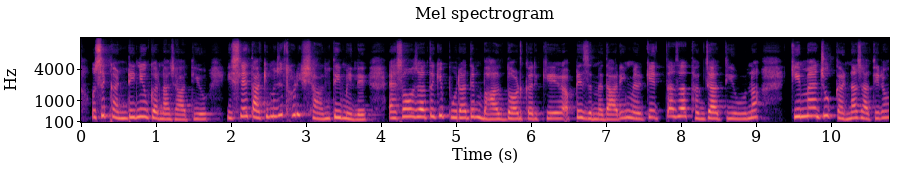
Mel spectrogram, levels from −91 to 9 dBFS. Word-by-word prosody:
उसे 300 +5 +4
कंटिन्यू 300 +2 +2
करना 230 -5 +2
चाहती 205 +1 -5
हूँ, 220 0 -2 0.3
इसीलिए 340 +7 +1
ताकि 300 0 +1
मुझे 340 +4 +2
थोड़ी 410 +1 +3
शांति 245 - +1
मिले। 210 -5 0 0.3
ऐसा 265 +4 +1
हो 325 0 +4
जाता 315 +1 +4
है - - +2
कि 365 - +1
पूरा 285 -1 +2
दिन 305 -3 +2
भागदौड़ 225 +1 0
करके 235 +1 -3
अपनी 240 +5 -1
ज़िम्मेदारी 220 0 -1
मिलके 255 0 -2
इतना 290 +5 -2
ज़्यादा 340 +1 +2
थक 230 - -2
जाती 245 -1 +1
हूँ 230 -1 -3
ना, 290 +3 0 0.4
कि 325 +1 +5
मैं 345 +1 +4
जो 365 +4 +2
करना 255 +1 0
चाहती 250 -2 -2
हूँ 260 - -4
255 Hz, 195 wpm, -23 LUFS, 230-310 Hz, 0.4 s, कि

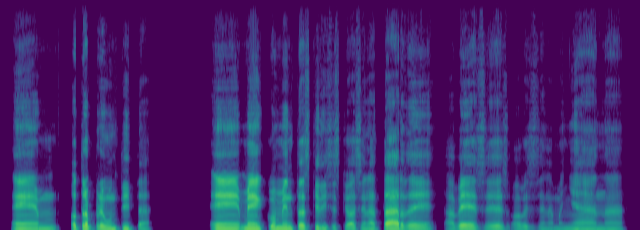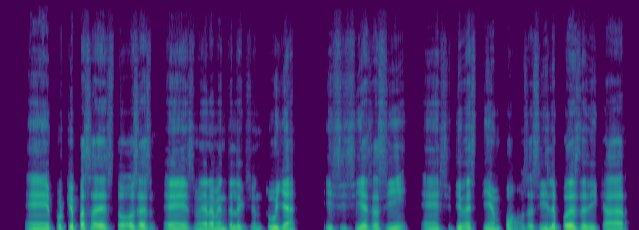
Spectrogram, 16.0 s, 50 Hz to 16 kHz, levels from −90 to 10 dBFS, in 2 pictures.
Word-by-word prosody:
Em, 115 -1 +1
otra 145 +2 +3
preguntita, 110 -3 -1 0.7
eh, 120 -1 +7
me 130 -1 +7
comentas 130 +2 +3
que 140 - -3
dices 120 +1 -8
que - - -9
vas 100 +3 -3
en 115 - -8
la 105 -1 -4
tarde, 120 +2 +4
a 100 +1 -11
veces, 110 -1 -1
o 100 - -18
a 100 - -10
veces 100 +1 -13
en 105 0 -16
la 95 - -17
mañana, 110 +2 -10 0.5
eh, 120 0 -1
¿por 130 -1 -5
qué 140 +2 +1
pasa 135 -7 0
esto? 110 -1 -3
O 105 - 0
sea, 120 +1 0
es 120 0 -11
es 115 0 -2
meramente 115 -1 -3
elección 105 -1 -7
tuya, 135 +6 -1 0.3
y 110 -1 -8
si 110 0 -17
sí 110 +1 -5
es 110 +2 0
así, 130 +1 -5 0.2
si 110 0 -8
tienes 140 0 -3
tiempo, 110 +3 -6
o - - -17
sea, 110 -2 -8
¿sí 115 +2 -6
le 120 0 0
puedes 115 +1 +2
dedicar 105 -1 -4
115 Hz, 175 wpm, -22 LUFS, 110-120 Hz, 0.7 s, eh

